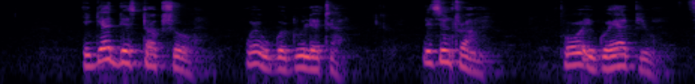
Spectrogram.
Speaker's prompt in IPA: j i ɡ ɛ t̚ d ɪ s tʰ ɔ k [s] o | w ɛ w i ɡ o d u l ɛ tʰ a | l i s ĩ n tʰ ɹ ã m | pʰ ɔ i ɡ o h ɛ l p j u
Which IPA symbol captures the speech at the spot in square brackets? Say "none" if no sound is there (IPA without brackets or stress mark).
ʃ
